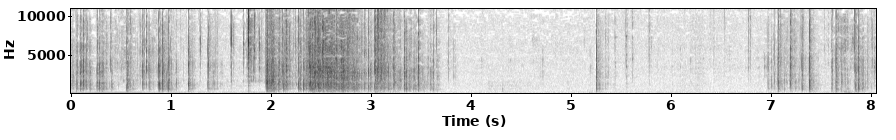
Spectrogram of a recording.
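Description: A utility knife blade scrapes through the pre-scored grid of a palm-sized, solid blue-and-white striped dry soap bar held in the hand, breaking off small cubes. Rapid, dry, bright crackling crunches build into a loud, sustained scraping crunch that stops around the middle, followed by a quiet pause with a few isolated clicks. A fresh burst of crunching snaps comes near the end.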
